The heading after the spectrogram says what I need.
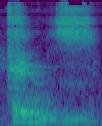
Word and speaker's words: pens: There are no Z sounds. Okay, so especially in Spanish from Spain. So say pence. This is not so much a problem for Latin American Spanish speakers. Say pence. Pens. Now do you hear?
